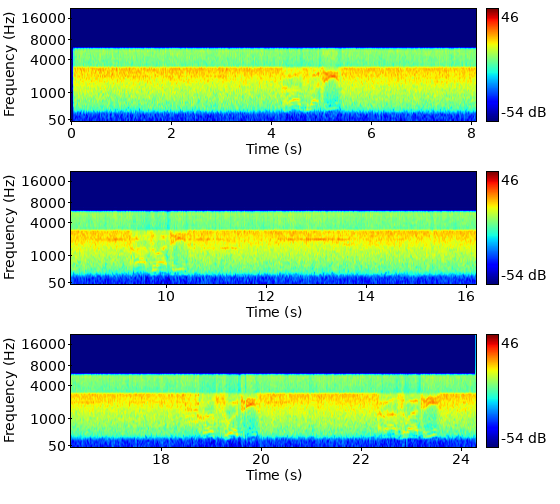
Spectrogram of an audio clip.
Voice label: sw russian ham calling

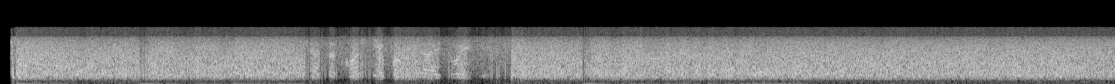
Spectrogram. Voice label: milsat 261.94mhz fm russian

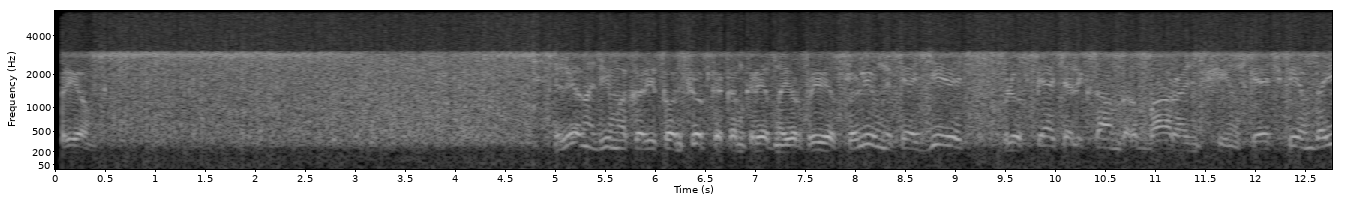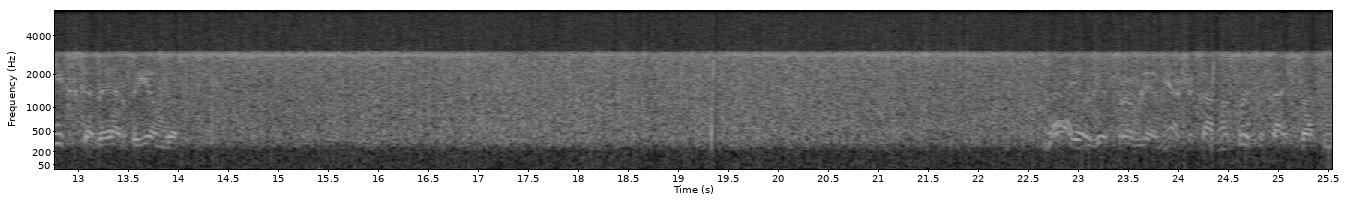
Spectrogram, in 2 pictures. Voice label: sw russian ham

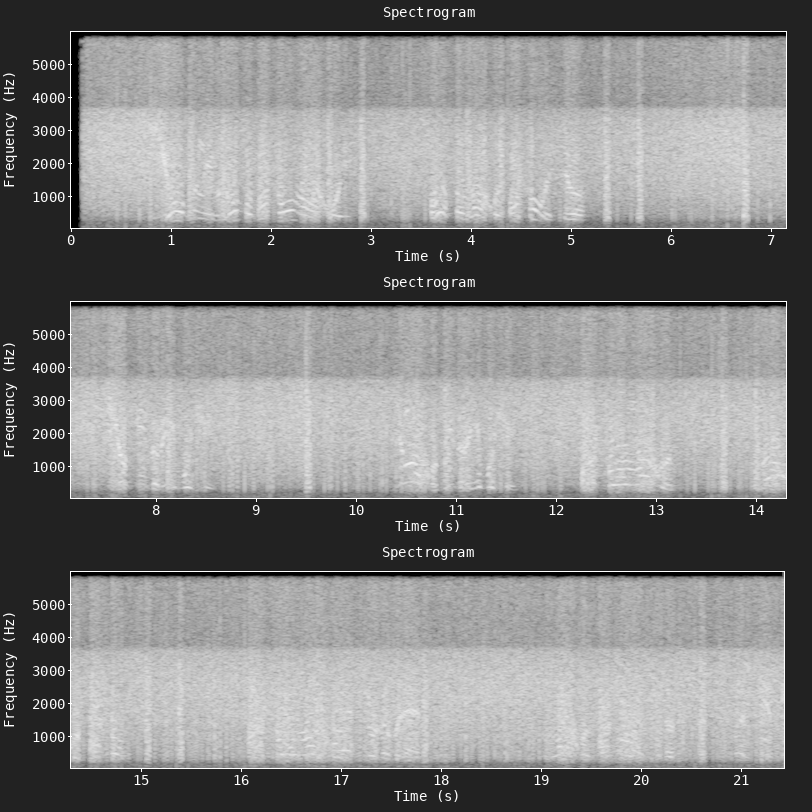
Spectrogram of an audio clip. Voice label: milsat 251.85mhz fm angry russian

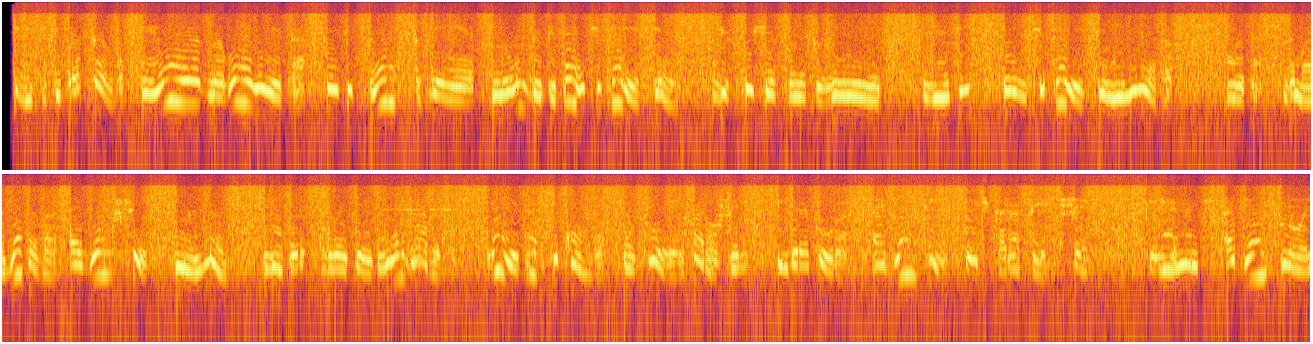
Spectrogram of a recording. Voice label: sw recording russian

